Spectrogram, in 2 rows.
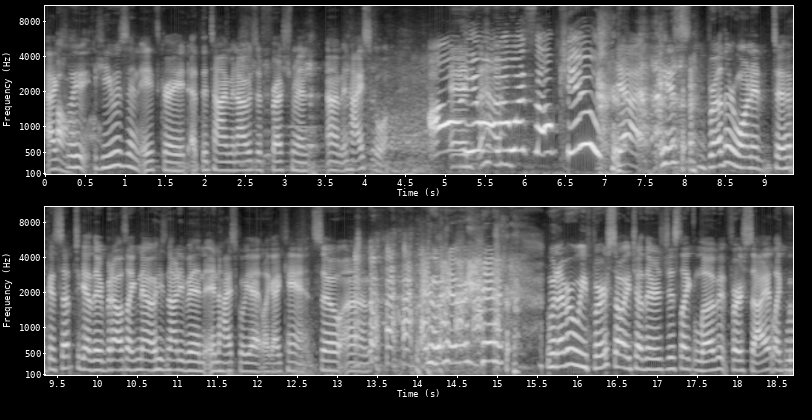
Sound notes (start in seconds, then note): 2.6 audience laughs; 7.6 chuckles; 13.3 chuckles; 13.3 audience laughing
